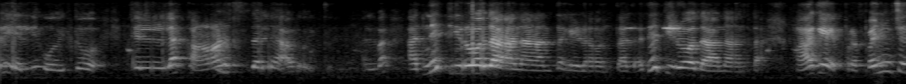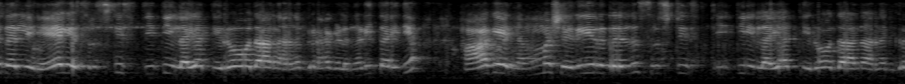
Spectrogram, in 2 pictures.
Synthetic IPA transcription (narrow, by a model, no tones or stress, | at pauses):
lːielːiɦoːjt̪uɛlːɐkaːɳɐsd̪ɐlːiɦaːɡo̰ːjt̪u̥ | ɐlʋɐɐd̪neːt̪iɾoːd̪aːnɐɐnt̪ɐɦe̞ːɭoːʋɐnt̪ʰɐd̪uɐd̪eːt̪iɾoːd̪aːnɐːnt̪ɐ̰haːɡe̞ːpɾɐpɐɲt͡ʃɐd̪ɐlːiɦeːɡe̞sɾuʂʈist̪ʰit̪ilɐjɐt̪iɾoːd̪aːnɐːnuɡɾɐɦɐɡɐɭunɐɽit̪aːjid̪ija | haːɡe̞nɐmːɐʃɐɾiːɾɐd̪ɐlːisɾuʂʈist̪ʰit̪ilɐjɐt̪iɾoːd̪aːnɐːnuɡɾɐ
